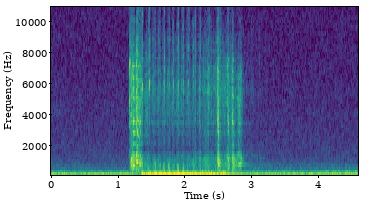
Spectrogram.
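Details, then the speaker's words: Honda CB650 with Ricks Motorsports CDI, cold start with choke lever pushed by hand (no choke cable): starter churns over a second, then the engine catches and stumbles, struggling to hold idle; reluctant cold start. "So let's give this thing a shot. Let's see if it starts. This is a cold start."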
